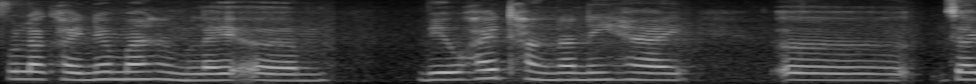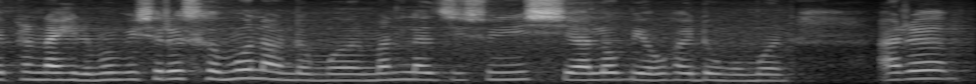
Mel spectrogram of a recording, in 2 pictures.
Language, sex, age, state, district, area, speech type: Bodo, female, 18-30, Assam, Kokrajhar, urban, spontaneous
